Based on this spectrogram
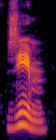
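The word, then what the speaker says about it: جيم: our first letter is Jim this one is easy to pronounce it's somewhere between a g and a j depending on the accent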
